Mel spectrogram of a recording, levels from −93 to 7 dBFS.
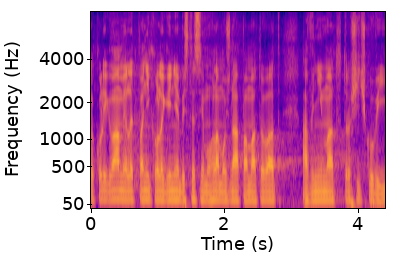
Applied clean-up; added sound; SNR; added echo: none; none; none; none.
